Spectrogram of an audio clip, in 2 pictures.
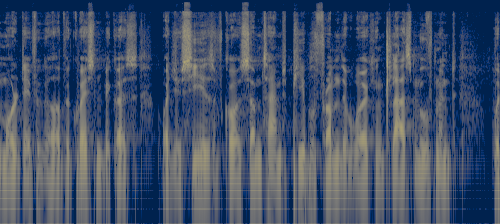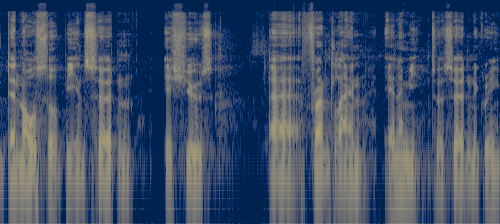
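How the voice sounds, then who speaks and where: A man with a Danish accent speaks at a very fast pace in a very deep, low pitch, his tone dark and mellow with ordinary pitch variation, in a dry, close sound with no echo. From Denmark (Aarhus). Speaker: panel speaker, climate activist. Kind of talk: panel Q&A answer. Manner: halting.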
